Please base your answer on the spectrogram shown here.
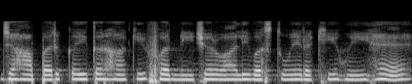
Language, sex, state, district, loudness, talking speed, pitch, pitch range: Hindi, female, Haryana, Jhajjar, -15 LUFS, 160 wpm, 230 Hz, 220-235 Hz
